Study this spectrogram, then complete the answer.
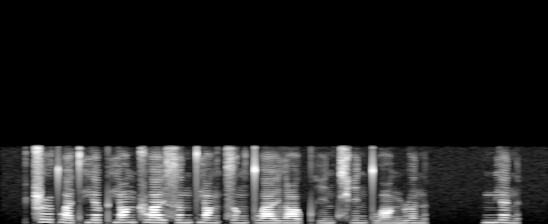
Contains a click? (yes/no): no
